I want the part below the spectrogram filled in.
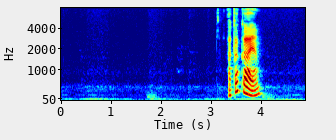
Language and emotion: Russian, neutral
